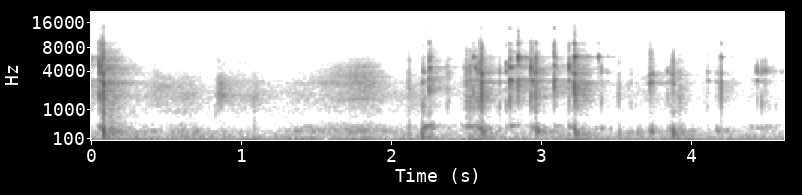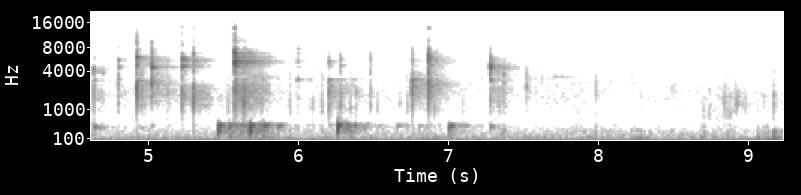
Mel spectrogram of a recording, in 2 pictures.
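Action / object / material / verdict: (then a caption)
tap / small glass dropper bottle with oil / glass / none. Long nails tap quickly on a small amber glass dropper bottle of castor oil with a green label and a dropper cap, partly filled with oil, while the dropper is worked so it clinks against the glass. Fast, bright clicks and short, high clinks come in a busy, uneven run over a soft low background hum.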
